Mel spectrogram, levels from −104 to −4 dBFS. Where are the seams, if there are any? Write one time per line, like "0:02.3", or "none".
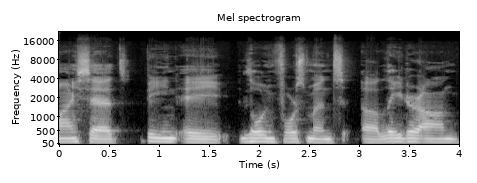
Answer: none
